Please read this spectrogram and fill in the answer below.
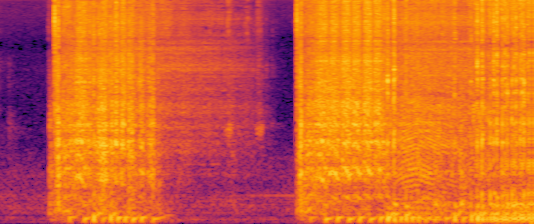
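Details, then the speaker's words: WWII-era Jeep, likely an MB, sitting for years, Solex carburetor: starter churns in two long bursts of quick even compression beats, never catches; fuel pump works but fuel not reaching the carburetor bowl. "The problem is one of fuel delivery. I'm going to have to figure out how this thing comes off so that I can get to the bowl."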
